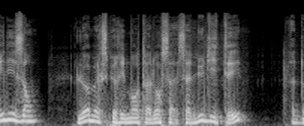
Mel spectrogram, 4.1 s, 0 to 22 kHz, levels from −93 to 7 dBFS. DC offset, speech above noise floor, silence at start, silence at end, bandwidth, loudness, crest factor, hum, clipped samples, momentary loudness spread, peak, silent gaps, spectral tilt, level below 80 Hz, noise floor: under 0.1%; 36 dB; 0 s; 0 s; 14.5 kHz; -14 LUFS; 12 dB; none; under 0.1%; 6 LU; -2 dBFS; none; -6 dB/octave; -38 dBFS; -49 dBFS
